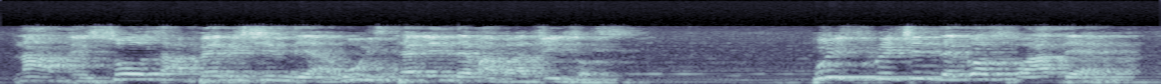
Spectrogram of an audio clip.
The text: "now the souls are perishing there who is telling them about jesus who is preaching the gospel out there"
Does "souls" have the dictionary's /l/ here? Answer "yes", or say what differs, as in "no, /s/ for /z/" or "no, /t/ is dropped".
no, /l/ is dropped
